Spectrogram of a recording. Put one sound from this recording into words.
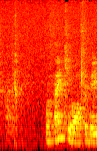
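A woman speaks calmly into a microphone in a hall.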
